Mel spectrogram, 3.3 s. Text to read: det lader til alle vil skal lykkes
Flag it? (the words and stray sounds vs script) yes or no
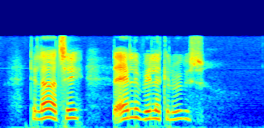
no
